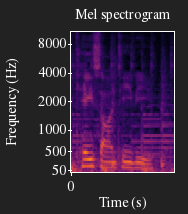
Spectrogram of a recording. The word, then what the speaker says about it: KassanTV: even realize till now I've actually been pronouncing the Channel's name wrong the entire time by accident so his channel name is actually case on TV that's his channel name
